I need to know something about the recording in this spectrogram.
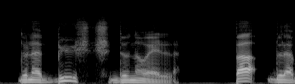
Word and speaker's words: bûche: la bûche de Noël attention à la prononciation si vous en demandez on dit bûche et non bouge bûche bouge Bou ça veut dire mouth en anglais donc ça pourrait porter à confusion donc on dit de la bûche de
